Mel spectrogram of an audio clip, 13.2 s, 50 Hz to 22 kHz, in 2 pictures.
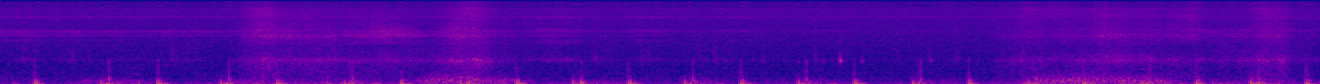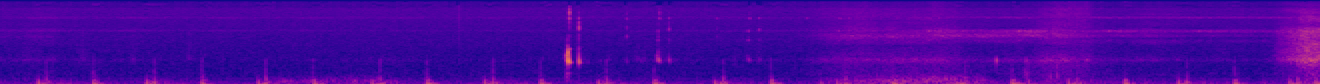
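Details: Self-recorded own heartbeat with the fan turned off, taken shortly after the heart began feeling unusually thumpy: strong regular thumping at about 105 beats a minute, faint low hum behind; valves and blood rushing said to be audible.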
